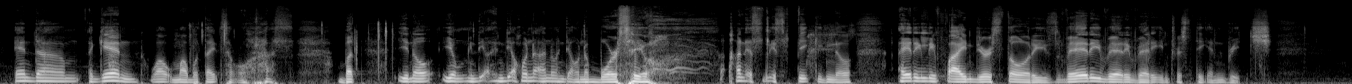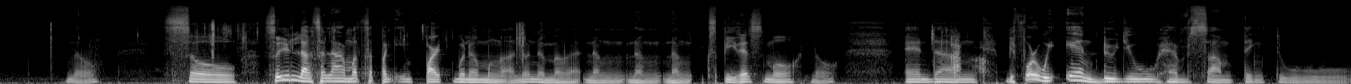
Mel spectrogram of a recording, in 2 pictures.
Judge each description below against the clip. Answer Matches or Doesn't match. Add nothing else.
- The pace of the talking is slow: Doesn't match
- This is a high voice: Doesn't match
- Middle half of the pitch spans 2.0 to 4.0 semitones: Doesn't match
